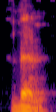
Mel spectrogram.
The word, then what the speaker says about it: than: Individually, it's pronounced than, but when we pronounce it in a sentence, it gets the A gets the schwa sound, which is a quick pronunciation of the vowel, and it becomes then.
